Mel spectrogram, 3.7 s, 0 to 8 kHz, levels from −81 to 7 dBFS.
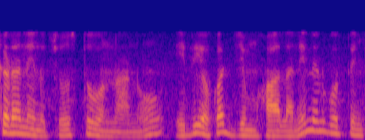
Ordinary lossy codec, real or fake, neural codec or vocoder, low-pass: AAC, 16 kbps; real; none; 7.2 kHz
